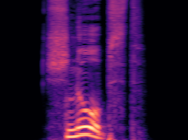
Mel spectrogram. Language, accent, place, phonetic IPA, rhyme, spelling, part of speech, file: German, Germany, Berlin, [ʃnoːpst], -oːpst, schnobst, verb, De-schnobst.ogg
- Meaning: second-person singular preterite of schnauben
